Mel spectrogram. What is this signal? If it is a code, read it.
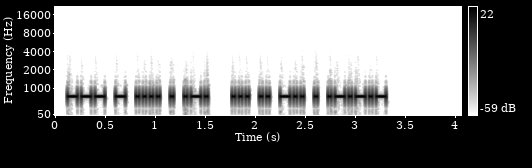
Morse code, heard as a keyed tone, about 34 wpm, 700 Hz. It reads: OTHER SIDE.
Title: Sentences from Top 1000 Words - Review Part 1 - 35wpm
